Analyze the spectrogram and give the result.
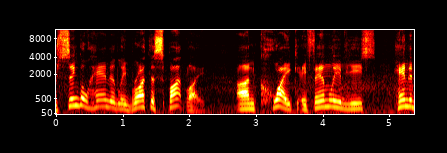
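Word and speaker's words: kveik: here speaking of trends this is quick which is spelled k-v-e-i-k quik it's a norwegian yeast which ferments super fast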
